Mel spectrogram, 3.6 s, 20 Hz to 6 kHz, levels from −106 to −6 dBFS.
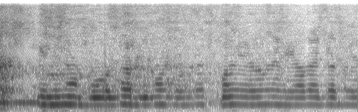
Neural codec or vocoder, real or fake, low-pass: codec, 24 kHz, 3.1 kbps, DualCodec; fake; 5.4 kHz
